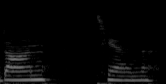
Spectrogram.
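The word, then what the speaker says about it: dantian: T am t iean that's pronounced dawn tin it's Chinese not Sanskrit we're blending systems so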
